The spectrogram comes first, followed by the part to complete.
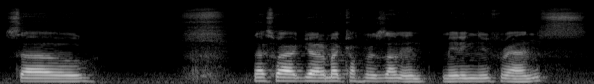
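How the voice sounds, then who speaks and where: A mellow-voiced teen in high school rambles through a casual recap vlog shot on a phone, hesitant and apologetic, with little movement in pitch.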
